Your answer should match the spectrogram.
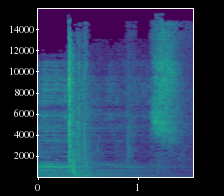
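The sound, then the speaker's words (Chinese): A dull, solid knock on a door, followed by a softer second tap, set against a steady low background hum with no voices. “进来了，我敲门呢。”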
